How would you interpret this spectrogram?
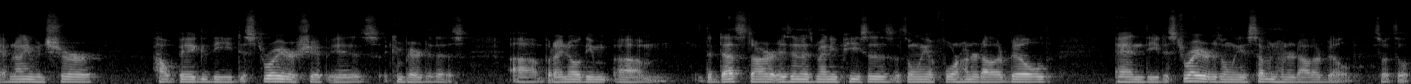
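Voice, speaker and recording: A man vlogging casually from his condo, rambling and pausing often to find his words. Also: mid-range voice, gravelly. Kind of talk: casual show-and-tell vlog. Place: indoors at home in a condo.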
